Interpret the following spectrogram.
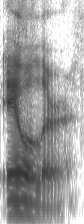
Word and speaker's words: Euler: but it's actually like nobody in Germany would pronounce that way so I don't anyway Oh No wait wait wait say it say how they pronounced they would say eller that's charity learn no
